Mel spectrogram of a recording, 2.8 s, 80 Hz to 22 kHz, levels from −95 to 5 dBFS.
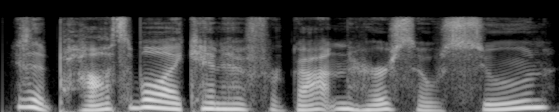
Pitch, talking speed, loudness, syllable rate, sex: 195 Hz, 215 wpm, -18 LUFS, 5.3 syllables/s, female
